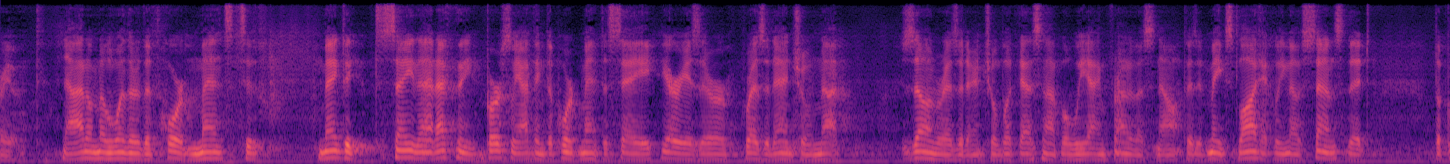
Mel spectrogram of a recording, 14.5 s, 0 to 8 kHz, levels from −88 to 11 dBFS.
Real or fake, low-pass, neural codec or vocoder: fake; 7.2 kHz; codec, 16 kHz, 0.5 kbps, FunCodec, trained on LibriTTS, 25 frames a second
